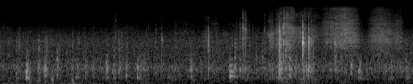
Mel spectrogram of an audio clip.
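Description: Bamboo strips rustle as they are woven together.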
